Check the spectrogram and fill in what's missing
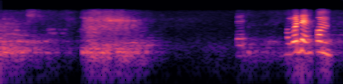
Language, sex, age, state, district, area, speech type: Assamese, female, 30-45, Assam, Goalpara, urban, conversation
